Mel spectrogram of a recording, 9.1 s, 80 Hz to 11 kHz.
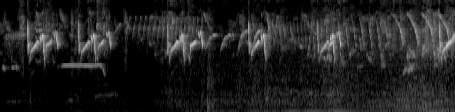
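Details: Prinia fighting call, used as a lure to provoke other birds: sharp chirps sweeping up and down, repeated in quick bursts of two or three notes about every 1.5 seconds, with a fast buzzy rattle between some bursts.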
